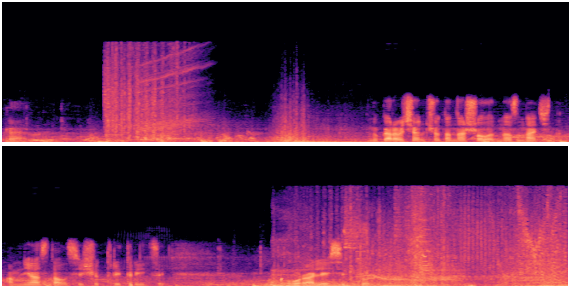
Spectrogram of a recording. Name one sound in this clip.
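Weapons fire in bursts amid loud game effects.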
